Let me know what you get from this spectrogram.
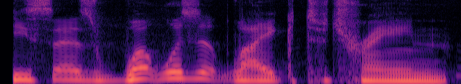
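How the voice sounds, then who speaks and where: A man's voice: on the high side, lively intonation, a little slow, mellow, no echo. A man co-hosting a podcast, debating casually and enthusiastically. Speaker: podcast co-host.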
